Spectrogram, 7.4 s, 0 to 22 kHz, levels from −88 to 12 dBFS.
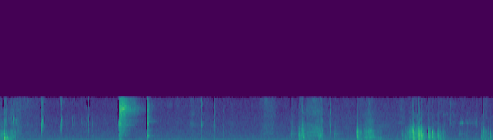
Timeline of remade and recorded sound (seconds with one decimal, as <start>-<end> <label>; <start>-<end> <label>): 0.0-4.6 recorded; 4.6-5.9 remade; 5.9-7.4 recorded

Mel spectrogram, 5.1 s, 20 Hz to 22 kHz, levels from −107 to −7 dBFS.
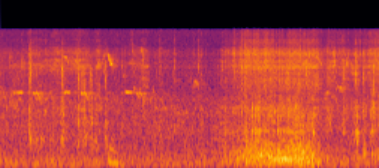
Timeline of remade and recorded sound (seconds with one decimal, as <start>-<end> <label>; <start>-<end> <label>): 0.0-1.7 remade; 1.7-3.6 recorded; 3.6-5.1 remade

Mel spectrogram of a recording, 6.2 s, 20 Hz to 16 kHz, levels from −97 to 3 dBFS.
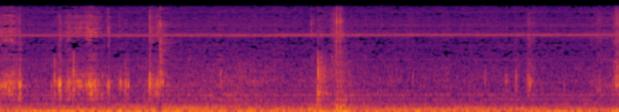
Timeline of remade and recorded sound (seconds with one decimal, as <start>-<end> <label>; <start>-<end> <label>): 0.0-6.2 recorded

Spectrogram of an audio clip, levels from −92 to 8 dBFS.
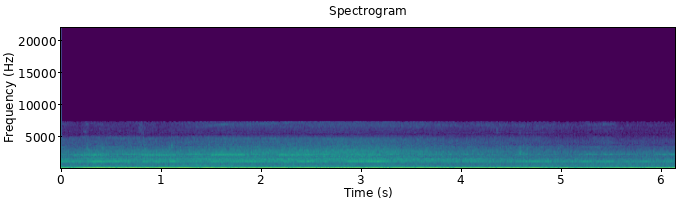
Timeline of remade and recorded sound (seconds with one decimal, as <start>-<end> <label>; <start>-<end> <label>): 0.0-6.1 remade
